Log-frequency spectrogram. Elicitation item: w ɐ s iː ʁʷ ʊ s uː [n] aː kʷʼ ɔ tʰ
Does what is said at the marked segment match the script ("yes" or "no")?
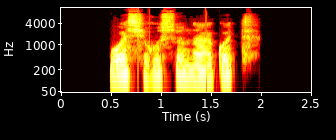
yes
